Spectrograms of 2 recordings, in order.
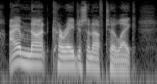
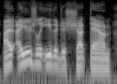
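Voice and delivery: usual speaking voice

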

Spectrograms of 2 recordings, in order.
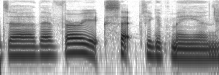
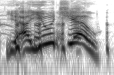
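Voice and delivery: Long Island housewife; 7 semitones higher than usual. Acted. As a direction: demand an answer, calling her darling. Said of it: "Yeah, Fern".

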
